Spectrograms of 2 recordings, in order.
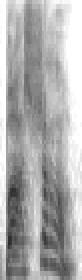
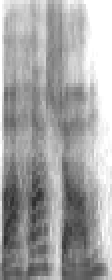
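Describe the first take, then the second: First: The word has no ha syllable inside. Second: The word has an extra ha syllable inside. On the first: The speaker calls it right. "It's Basham" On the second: The speaker calls it wrong. "you ain't supposed to be saying ha"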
